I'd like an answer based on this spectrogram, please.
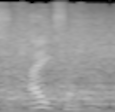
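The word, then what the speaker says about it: Aixa: Con X, ¿no? Se pronuncia la X, Aisha, así le dice.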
